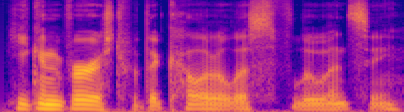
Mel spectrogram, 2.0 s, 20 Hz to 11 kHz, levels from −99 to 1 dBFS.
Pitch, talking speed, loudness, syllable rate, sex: 120 Hz, 180 wpm, -20 LUFS, 5.7 syllables/s, male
